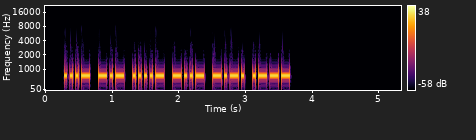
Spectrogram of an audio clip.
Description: Morse code, heard as a keyed tone, about 28 wpm, 700 Hz. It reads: VK4XCJ
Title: DXCC-100 Call Signs - 6 Characters - 28wpm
